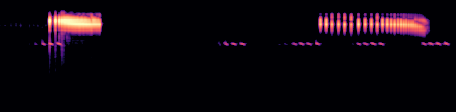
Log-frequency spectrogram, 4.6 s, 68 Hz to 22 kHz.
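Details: Bush-cricket Isophya modesta recorded in Marz, Austria, 13 June 2020: a loud, hissing half-second burst, then soft ticking chirps, then a longer buzzy train of rapid pulses that swells and fades.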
